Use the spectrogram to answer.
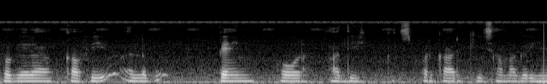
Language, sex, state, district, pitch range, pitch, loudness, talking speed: Hindi, male, Rajasthan, Bikaner, 110-150 Hz, 145 Hz, -20 LUFS, 120 wpm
